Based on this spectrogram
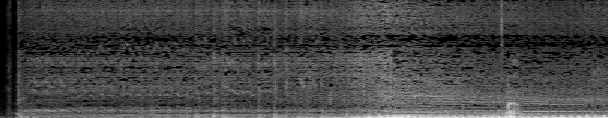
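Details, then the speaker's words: Barn-find Mercedes AMG, long stored, first start attempt: starter cranks about four beats a second with lopsided, uneven rhythm, some strokes much lighter, indicating a major lack of compression. "alors pour ceux qui n'ont pas compris à l'oreille euh il y a un gros manque de compression VO cette voiture elle a un gros manque de compression déjà"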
